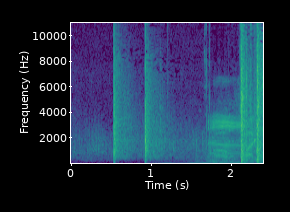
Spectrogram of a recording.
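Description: Sharp reports from a distant .50 cal machine gun in the military shooter Squad, a few isolated bangs with rising ambient noise and a quick double burst near the end.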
